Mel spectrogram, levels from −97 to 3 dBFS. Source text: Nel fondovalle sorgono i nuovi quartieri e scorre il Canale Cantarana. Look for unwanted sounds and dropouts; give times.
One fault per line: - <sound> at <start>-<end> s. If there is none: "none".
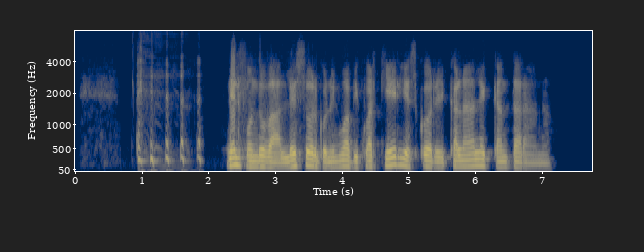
- laugh at 0.8-1.9 s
